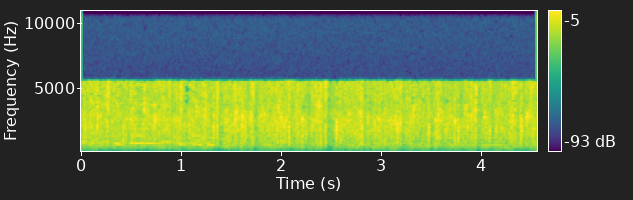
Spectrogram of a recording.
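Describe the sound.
A church audience claps hands in praise of the Lord, steadily and densely, a continuous bright wash of applause that holds at an even, fairly loud level throughout, with faint voices mixed in underneath.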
